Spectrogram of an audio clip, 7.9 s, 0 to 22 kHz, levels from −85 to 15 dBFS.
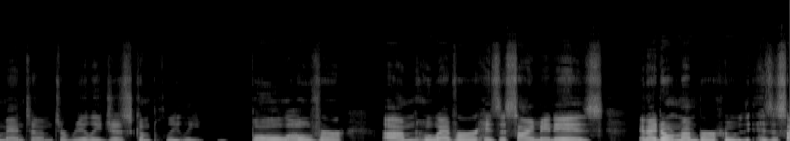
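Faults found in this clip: Automatic gain rising, 0.29–7.86 s. Speech and background noise swell together, slow ramp of about 14 dB across the clip. AGC in capture path judged input too quiet and kept raising gain. Distinct from compressor pumping: steady climb, no dip-and-recover between phrases, noise floor lifts with speech.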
